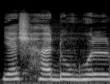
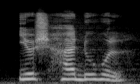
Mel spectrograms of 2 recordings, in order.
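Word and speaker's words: يَشْهَدُهُ: Seperti di surah al-Muthofifin harusnya tadi yashhaduhul muqorrobun. Tadi husna bacanya yushaduhul.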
